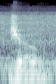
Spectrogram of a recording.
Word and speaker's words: Gob: Playing as Job Bluth. Gob. Job. I love it. It's spelled Gob.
